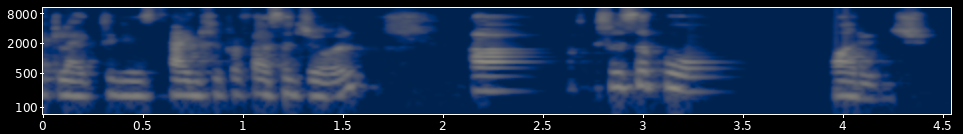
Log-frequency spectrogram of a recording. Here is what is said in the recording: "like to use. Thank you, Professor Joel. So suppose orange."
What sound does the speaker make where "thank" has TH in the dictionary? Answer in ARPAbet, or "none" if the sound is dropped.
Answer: T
